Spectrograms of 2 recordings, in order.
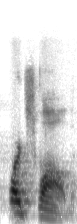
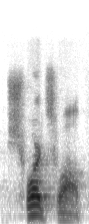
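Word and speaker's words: Schwarzwald: at Kyle Huff's Place sportswald yep schwartzwald that's right I can't pronounce it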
